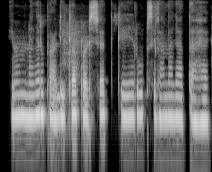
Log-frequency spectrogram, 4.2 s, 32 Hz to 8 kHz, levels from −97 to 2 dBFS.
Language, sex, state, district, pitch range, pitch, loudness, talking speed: Hindi, female, Uttar Pradesh, Etah, 165-190 Hz, 185 Hz, -22 LUFS, 140 wpm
